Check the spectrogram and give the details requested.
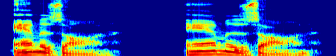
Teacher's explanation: use the open Sound ah on Amazon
